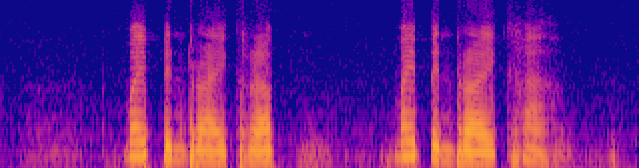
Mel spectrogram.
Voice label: "mai pen rai", Thai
